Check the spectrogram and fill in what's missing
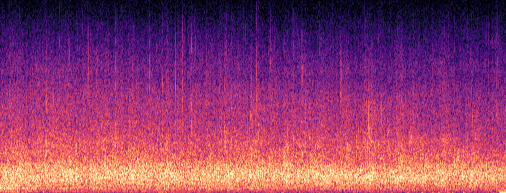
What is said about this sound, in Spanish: Dele fuerte ese aplauso al Señor. Fuerte ese aplauso.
